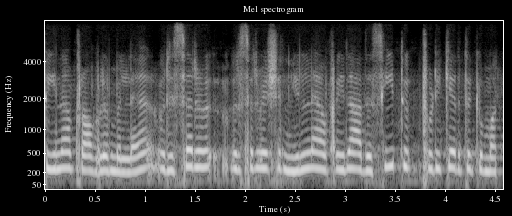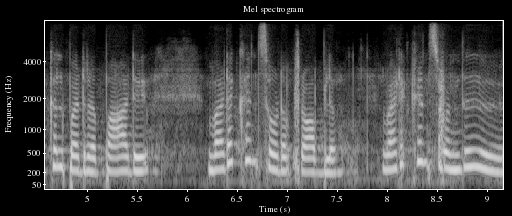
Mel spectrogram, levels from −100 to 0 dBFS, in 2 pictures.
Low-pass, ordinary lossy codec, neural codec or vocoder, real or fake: none; none; codec, 16 kHz, 4.8 kbps, FACodec; fake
